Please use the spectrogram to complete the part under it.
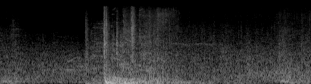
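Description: An explosion booms with crackling sparks.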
